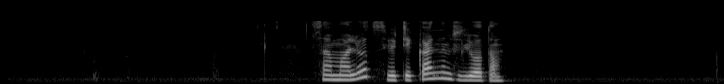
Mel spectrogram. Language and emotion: Russian, neutral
